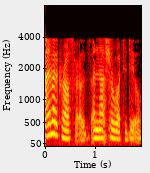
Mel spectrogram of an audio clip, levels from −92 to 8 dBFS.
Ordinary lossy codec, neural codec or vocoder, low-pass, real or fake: AAC, 16 kbps; codec, 16 kHz, 1 kbps, FunCodec, trained on Chinese and English, 50 frames a second; 7.2 kHz; fake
